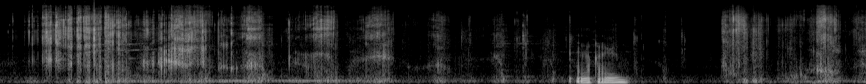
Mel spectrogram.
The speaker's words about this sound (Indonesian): berisik anjir makan apa bangsat kerupuk kulit kelelawar.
